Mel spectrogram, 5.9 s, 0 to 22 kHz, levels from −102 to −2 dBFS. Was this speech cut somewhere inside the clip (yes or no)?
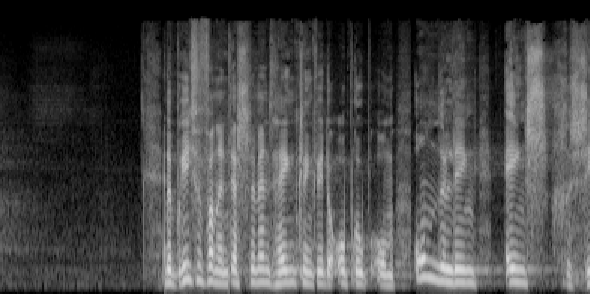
yes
